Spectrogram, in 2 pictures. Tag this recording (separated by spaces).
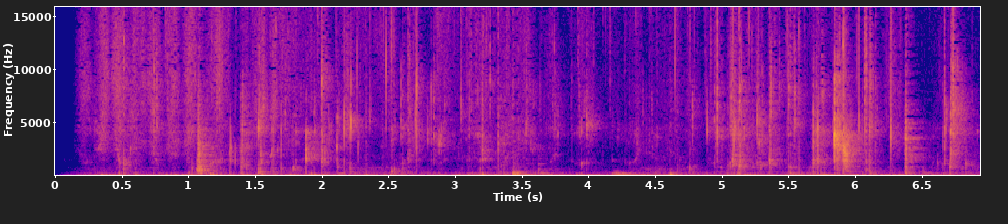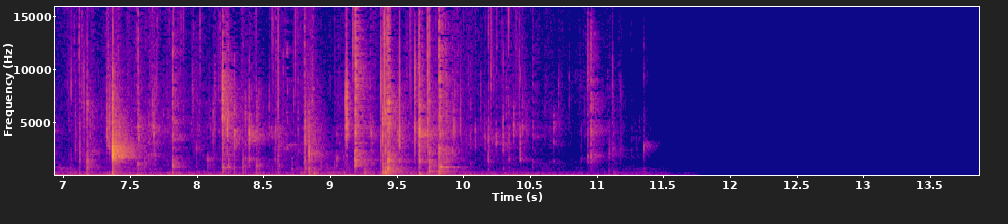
panska washing bath soap wash shower water sink cleaning hands bathroom cz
